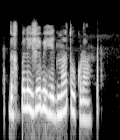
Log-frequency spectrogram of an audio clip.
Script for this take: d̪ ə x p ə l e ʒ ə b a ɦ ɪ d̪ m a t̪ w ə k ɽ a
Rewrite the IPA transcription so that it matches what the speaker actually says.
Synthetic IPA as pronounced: d̪ ə x p ə l e ʒ ə b e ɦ ɪ d̪ m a t̪ w ə k ɽ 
